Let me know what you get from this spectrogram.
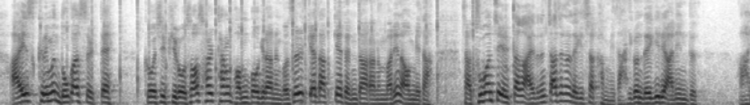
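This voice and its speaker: A man's voice: fairly high pitch, a little mellow, slight background noise. A man in his forties, an English teacher lecturing parents at a seminar, blunt and sarcastic, acting out students' voices.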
